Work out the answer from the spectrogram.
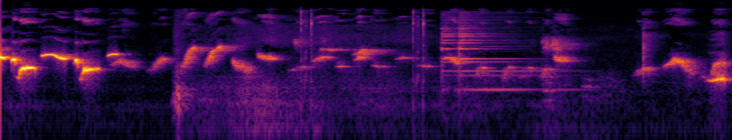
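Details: White-rumped shama (murai batu) sings extra chattery gacor song full of varied phrases: a quick series of slurred whistles and chips, with steady tonal, music-like notes partway through.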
